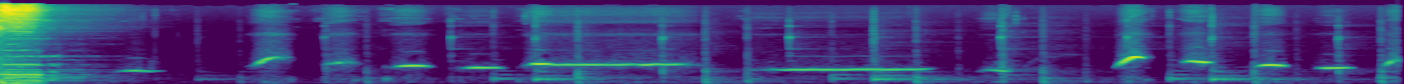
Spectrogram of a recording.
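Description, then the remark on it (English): Someone whistles a bouncy tune of short rising notes and a few longer held tones, clear, with faint background noise and a brief burst at the start. “Would you stop that whistling, …?”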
